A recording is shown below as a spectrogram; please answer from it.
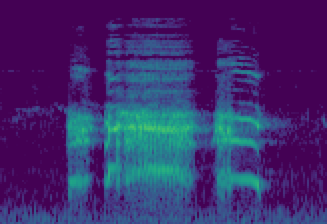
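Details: Decoy red junglefowl rooster, almost nine months old, red plumage, forest-trained, a frequent crower that crows much in the morning: a short opening note, a brief gap, a long sustained middle note, then a shorter closing note, all against a quiet background.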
